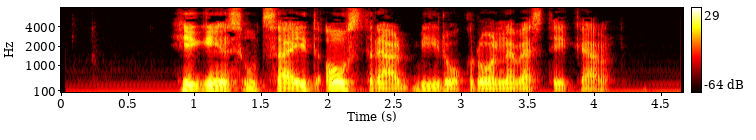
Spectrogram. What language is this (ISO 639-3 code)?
hun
